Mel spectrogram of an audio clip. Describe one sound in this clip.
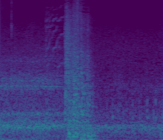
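A wooden door shuts with a heavy thud.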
